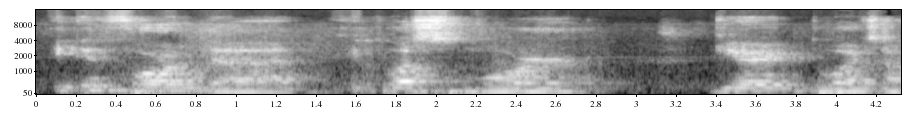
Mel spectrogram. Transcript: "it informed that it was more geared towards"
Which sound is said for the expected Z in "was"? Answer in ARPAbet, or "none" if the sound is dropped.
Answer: S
